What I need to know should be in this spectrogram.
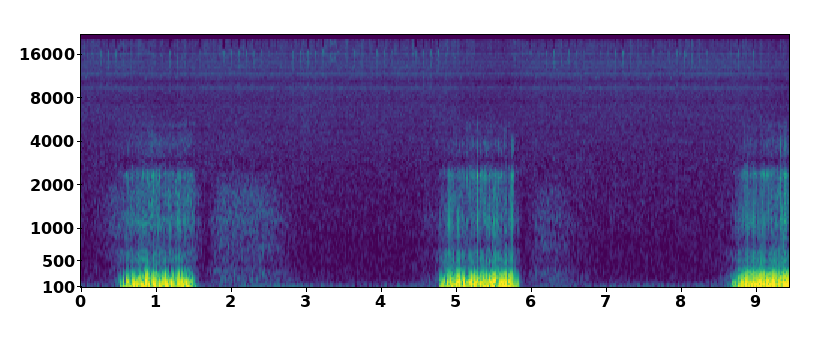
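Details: Snoring during sleep: three loud, low, rattling snores on breathing in, each followed by a soft breath out, about 14 breaths a minute.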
